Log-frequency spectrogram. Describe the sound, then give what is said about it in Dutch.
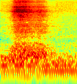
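A single soft exhale during a guided breathing exercise, a faint airy hiss that swells briefly and then fades to near silence. “Adem uit. Adem in. Adem uit.”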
